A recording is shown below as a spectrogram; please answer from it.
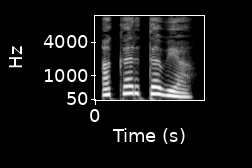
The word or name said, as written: ಅಕರ್ತವ್ಯ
